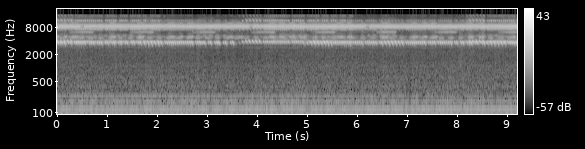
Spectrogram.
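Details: Continuous insect chirping from the grass, with fast rhythmic trills layered over a sustained piercing tone. Bursts of pulsing come in waves every few seconds over a faint low hum.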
